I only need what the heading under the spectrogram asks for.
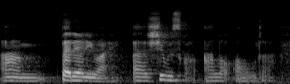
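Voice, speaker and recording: A woman speaks with an Australian accent at a fairly low pitch. Room echo is audible. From Australia, Brisbane. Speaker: author. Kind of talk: casual live stream chat. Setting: live video stream. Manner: casual, hesitant with fillers.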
